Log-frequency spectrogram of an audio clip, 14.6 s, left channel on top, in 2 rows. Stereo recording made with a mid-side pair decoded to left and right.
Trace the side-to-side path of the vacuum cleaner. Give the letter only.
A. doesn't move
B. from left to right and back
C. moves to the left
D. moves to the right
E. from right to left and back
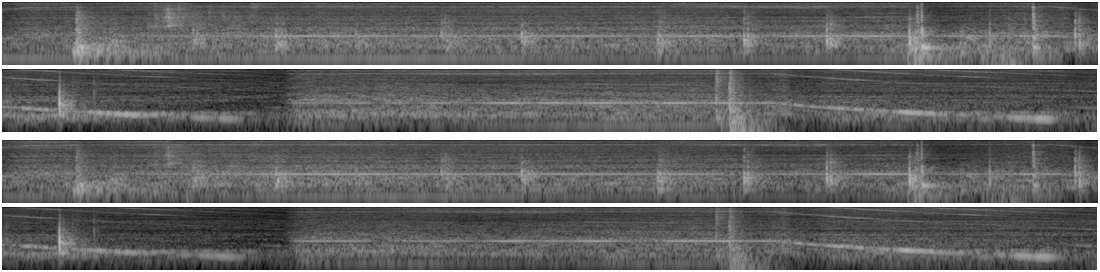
E.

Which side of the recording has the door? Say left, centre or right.
left.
